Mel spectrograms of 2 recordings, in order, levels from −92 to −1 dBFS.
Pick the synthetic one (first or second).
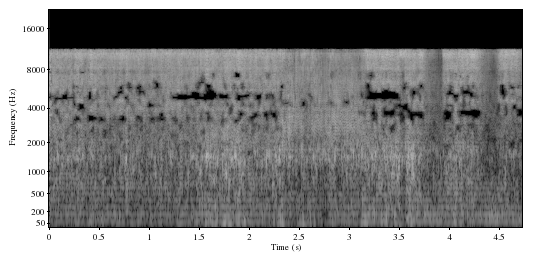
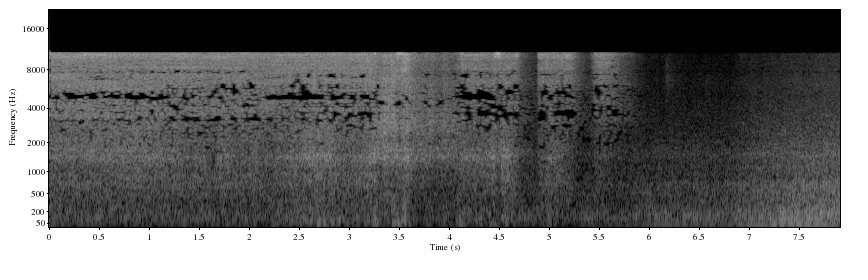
first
